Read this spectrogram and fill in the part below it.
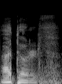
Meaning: a male given name, equivalent to English Adolph
- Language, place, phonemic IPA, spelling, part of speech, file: French, Paris, /a.dɔlf/, Adolphe, proper noun, Fr-Adolphe.oga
